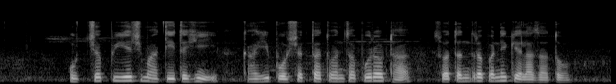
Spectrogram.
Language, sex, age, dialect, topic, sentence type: Marathi, male, 18-24, Standard Marathi, agriculture, statement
